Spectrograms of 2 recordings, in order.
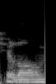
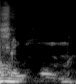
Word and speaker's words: Shalom: And the overwhelming percentage of the time, about 90% of the time, it's pronounced as O as in shalom.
